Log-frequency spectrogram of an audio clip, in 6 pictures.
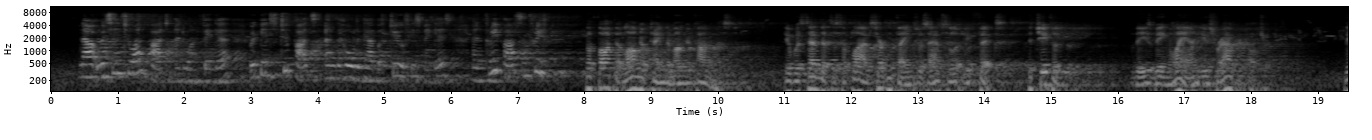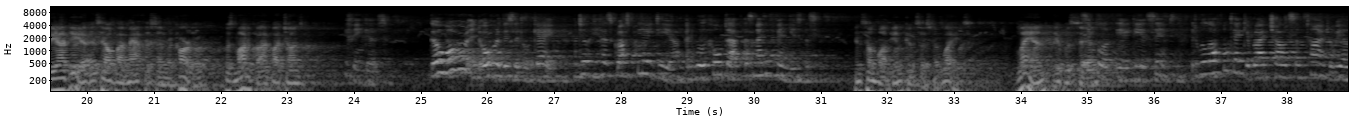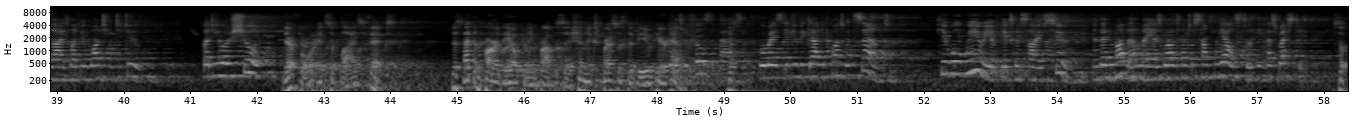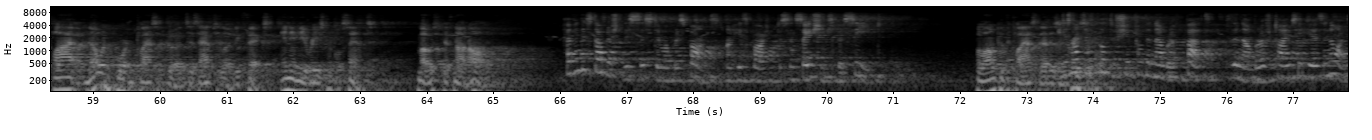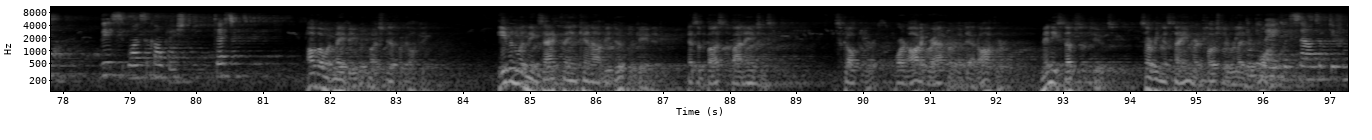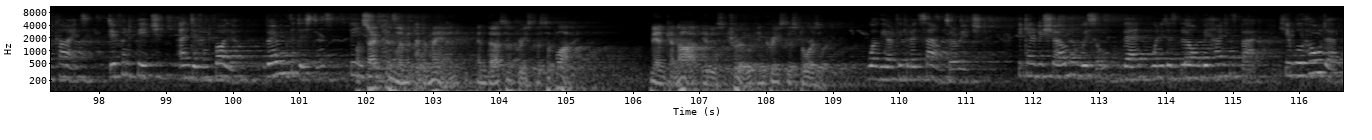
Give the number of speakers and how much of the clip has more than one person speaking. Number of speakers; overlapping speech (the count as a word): two, about 4%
